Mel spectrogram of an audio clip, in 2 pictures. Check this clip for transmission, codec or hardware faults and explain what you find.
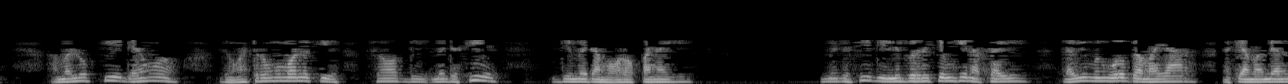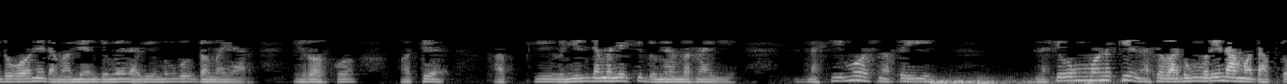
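One codec fault is present. Likely MP3 compression, throughout: the encoder starved of bits cut everything above 3 kHz and dropped weak components, leaving heavily watery, swirly speech, which fits roughly 8 kbps.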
